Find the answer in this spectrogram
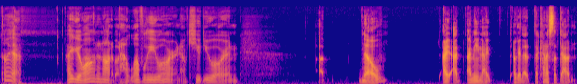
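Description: A man playing a shy, sweet young best friend in an ASMR roleplay, talking gently and hesitantly, close to the mic. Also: lowish voice, expressive, moderate pace, creaky, pauses often, no room sound. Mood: flustered. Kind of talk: ASMR roleplay, soft intimate comforting talk. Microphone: close microphone.

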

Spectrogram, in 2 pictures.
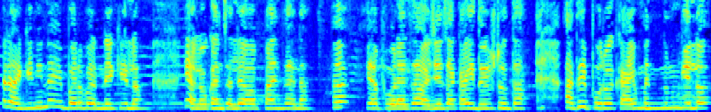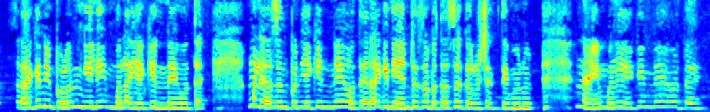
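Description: Very high, pleading distressed mother played by a woman. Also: steady tone, a little fast. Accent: Varhadi Marathi, Vidarbha. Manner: pleading, lamenting, repetitive. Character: runaway bride's distressed, apologetic mother, pleading and disbelieving. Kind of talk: cartoon family drama acting. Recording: faint music behind the voice. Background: faint music.

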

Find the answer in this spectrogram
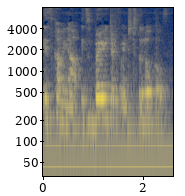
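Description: A young woman hosting a casual talk show in a small studio, playful and quick to laugh. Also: fairly low pitch. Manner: playful, laughs often, animated questioning. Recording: echoey studio from far off, faint noise.

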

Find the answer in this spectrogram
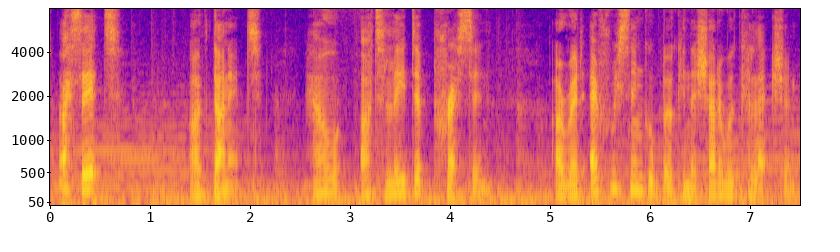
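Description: A man's voice: on the high side, sing-song, normal speed, a bit bright, faint music behind. A man acting a lonely, regretful immortal in an audio drama, gloomy and understated. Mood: gloomy, bored.

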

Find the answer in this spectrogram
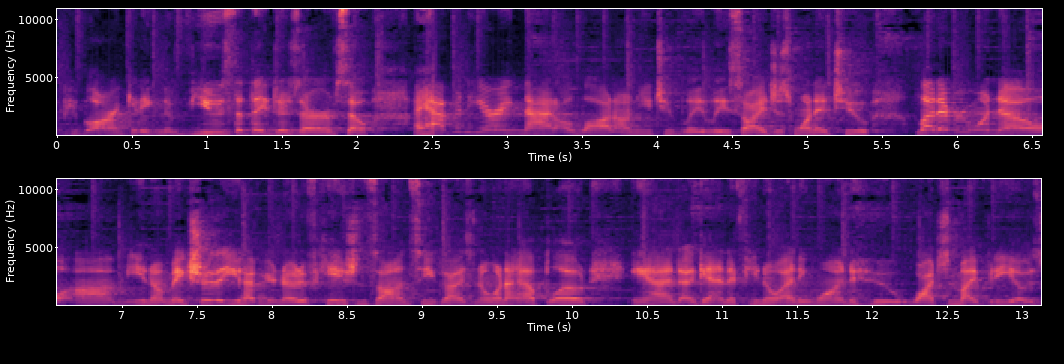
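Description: A young woman in her twenties vlogging casually to her camera at home, a little hoarse from a cold, chatty with lots of "like" and "you guys". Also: on the high side, fairly bright tone. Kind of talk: casual vlog chat to camera. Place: living room at home, also in a car. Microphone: camera at arm's length.

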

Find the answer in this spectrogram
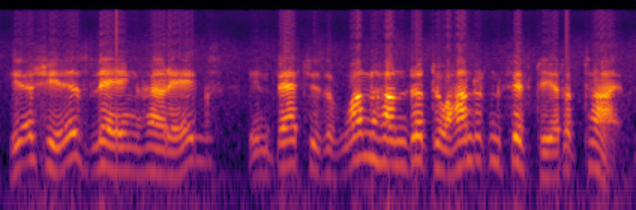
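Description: A man's voice: fairly high pitch, moderate pace, fairly bright tone, rough recording. A British man narrating a wartime-era army training film in a wry, chummy manner, on a 1940s film soundtrack.

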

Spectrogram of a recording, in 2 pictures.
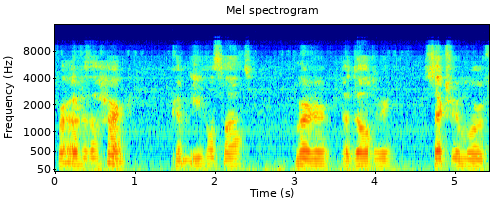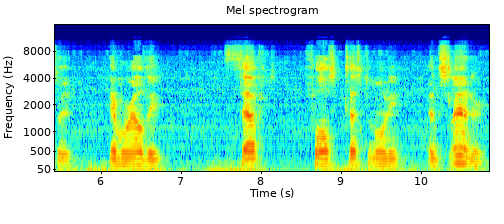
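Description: A man reading the Bible aloud and discussing it informally, with a halting delivery that stumbles over words. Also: a little high, flat delivery, gravelly, highs cut off. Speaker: Bible reader.

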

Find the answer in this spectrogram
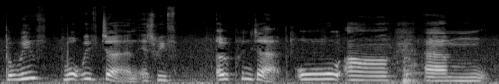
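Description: A woman's voice: mid-range voice, lively intonation, slow pace, a little mellow, dull audio, a little hiss or hum. A middle-aged woman chatting casually as she tours a cruise cabin, often checking for agreement. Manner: chatty, seeks agreement with tag questions. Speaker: travel vlogger co-host. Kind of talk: casual tour chat. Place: cruise ship cabin, indoors.

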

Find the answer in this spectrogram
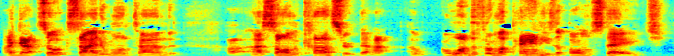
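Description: A man's voice: a little high, normal speed, bright, forceful tone. A man impersonating an earnest, goofy American actor gushing dreamily about music.

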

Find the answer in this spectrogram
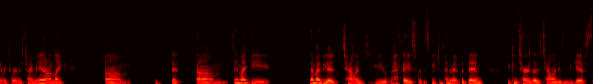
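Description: A woman's voice: medium pitch, darkish tone. A teenage girl on a video call panel, speaking earnestly with many fillers. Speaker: youth panelist. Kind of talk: casual panel talk.

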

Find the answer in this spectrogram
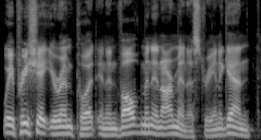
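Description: An American man hosting a devotional podcast in scripted narration, with measured, emphatic, dramatic phrasing. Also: medium pitch, no echo, studio quality. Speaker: podcast host and preacher.

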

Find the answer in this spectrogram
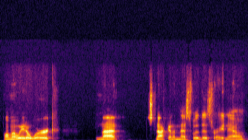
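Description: A man's voice: low voice, level tone, brisk, lo-fi sound. A man in his thirties talking casually as a podcast guest over a video call. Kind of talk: casual chat. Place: plain indoor room, video call. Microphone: desk microphone with headphones on.

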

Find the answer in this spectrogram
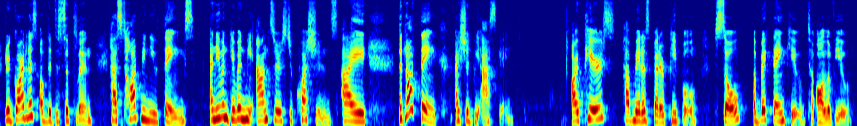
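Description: A woman in her early twenties giving a prepared graduation speech as a student, reading in measured short phrases with pauses. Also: on the high side, sing-song. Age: early 20s. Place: large indoor hall with wooden floor and stone wall.

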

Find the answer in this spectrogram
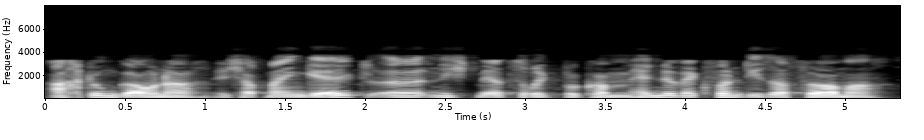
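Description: A man's voice: mid-range voice, moderate pace. A man in a casual phone conversation, dry, laconic and skeptical. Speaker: scam-baiter taking a sales call. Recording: narrow phone-like sound.

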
